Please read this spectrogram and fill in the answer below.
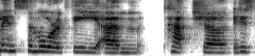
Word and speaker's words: Tatcha: To add, I did call in some more of the Tatcha. It is Tatcha, isn't it?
